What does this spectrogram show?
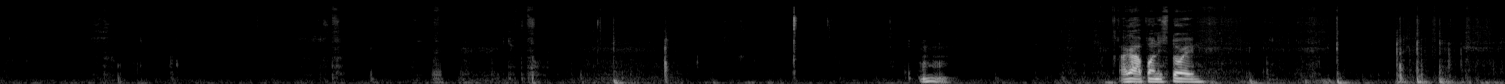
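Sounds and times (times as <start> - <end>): person chewing food: 0.0 - 10.5
short vocal sound: 9.2 - 9.6.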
